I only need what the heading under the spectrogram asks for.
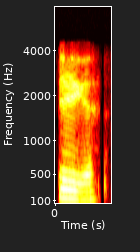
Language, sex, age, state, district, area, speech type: Urdu, male, 18-30, Bihar, Supaul, rural, conversation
